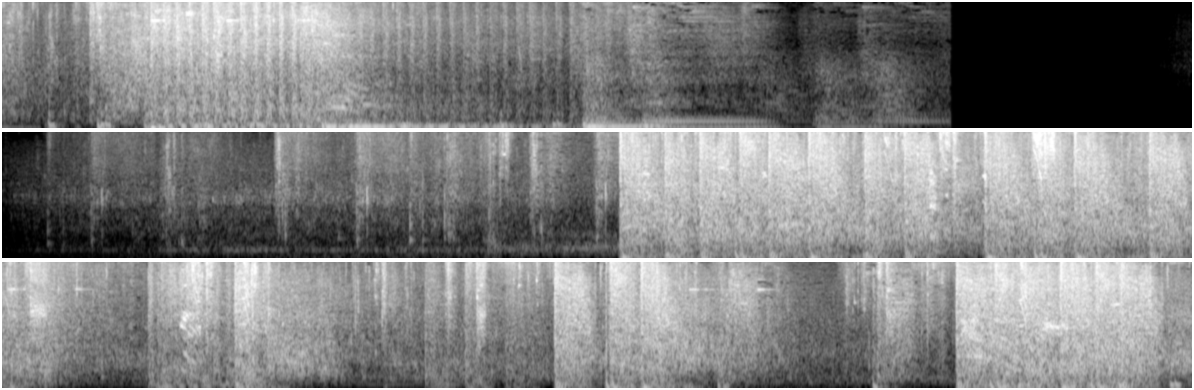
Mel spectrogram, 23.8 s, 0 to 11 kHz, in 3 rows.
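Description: Loud, rapid gunfire from a PS4 video game fires in dense automatic bursts and volleys. The shooting breaks off into a short silence, then resumes heavier and continues steadily to the end.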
